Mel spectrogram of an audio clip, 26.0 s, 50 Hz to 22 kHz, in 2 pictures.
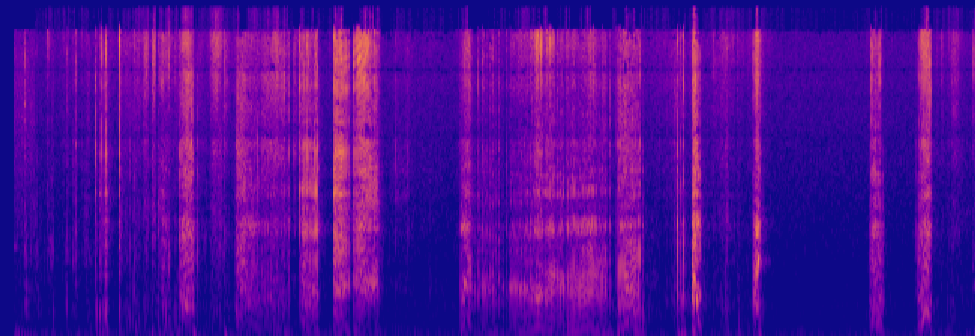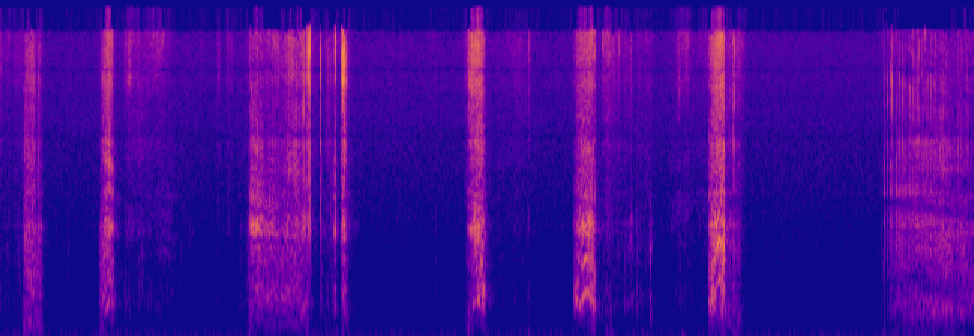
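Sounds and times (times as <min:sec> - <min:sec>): zipper zipping: 0:01.2 - 0:01.6, 0:02.2 - 0:05.2, 0:06.1 - 0:09.4, 0:10.0 - 0:10.2, 0:11.6 - 0:12.5, 0:13.3 - 0:13.6, 0:14.3 - 0:14.6, 0:16.3 - 0:17.7, 0:19.2 - 0:19.6, 0:20.7 - 0:21.2, 0:22.4 - 0:22.9, 0:24.8 - 0:25.9.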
